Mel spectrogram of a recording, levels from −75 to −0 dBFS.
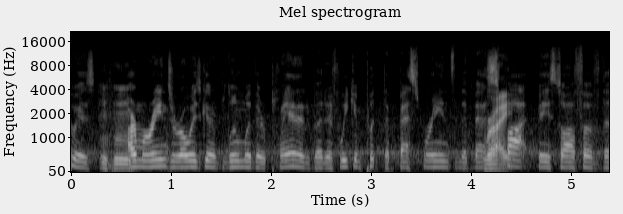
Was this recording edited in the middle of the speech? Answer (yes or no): no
